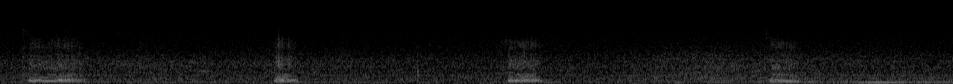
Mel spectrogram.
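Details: Sleeping pet cat snoring deeply: soft low rasping breaths recur roughly every two and a half seconds, four snores in all, in a quiet indoor setting.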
